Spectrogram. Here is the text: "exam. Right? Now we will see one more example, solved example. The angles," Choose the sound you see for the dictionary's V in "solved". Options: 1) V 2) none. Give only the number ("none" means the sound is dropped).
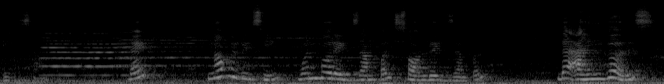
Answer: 2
